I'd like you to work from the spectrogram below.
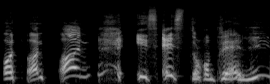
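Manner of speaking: silly exaggerated French accent; mock French accent. Streamer repeating the strawberry meme amid laughs, mock French accent. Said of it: "I got another French meme".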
